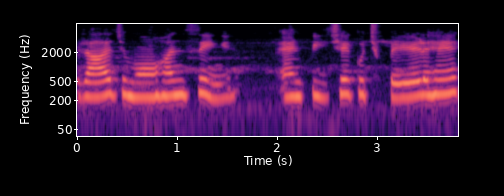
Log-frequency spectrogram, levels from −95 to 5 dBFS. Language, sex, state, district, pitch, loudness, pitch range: Hindi, female, Bihar, East Champaran, 250 Hz, -27 LUFS, 235-270 Hz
